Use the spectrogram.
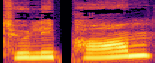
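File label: "tulipan", Norwegian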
